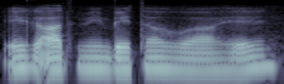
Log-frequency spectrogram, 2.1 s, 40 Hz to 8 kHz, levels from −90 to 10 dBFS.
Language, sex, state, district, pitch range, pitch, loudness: Hindi, male, Arunachal Pradesh, Lower Dibang Valley, 100-110 Hz, 105 Hz, -22 LUFS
